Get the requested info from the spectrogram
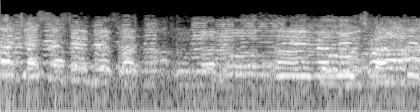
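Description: A group of voices singing a song together in chorus.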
